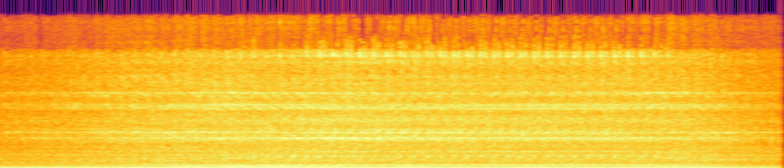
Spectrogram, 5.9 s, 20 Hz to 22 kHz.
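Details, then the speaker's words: Rebuilt wrecked BMW 335i: idling with a hard, regular knock about three beats a second, heavy smoke, no check engine light; spun rod bearing, engine to be rebuilt. "It's knocking. Oh, dude, it's blown for sure. Pretty much, this thing's kind of done. I mean, it still runs pretty good, but knocks pretty hard."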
